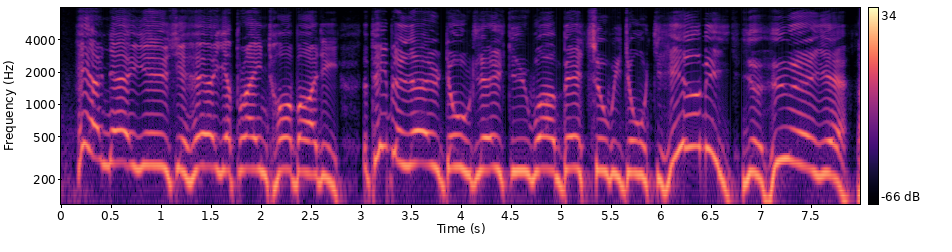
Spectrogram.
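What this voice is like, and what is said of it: Peter Fitzpatrick impression, County Louth accent. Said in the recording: “TD Peter Fitzpatrick from County Louth, which you'd never guess from his accent”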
